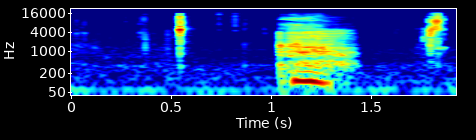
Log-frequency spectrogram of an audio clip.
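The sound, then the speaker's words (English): A vampire bite sound effect in a spicy ASMR drama: a brief click, then a dense, wet, crunching bite lasting about half a second, followed by a smaller chewing burst. “Will you stop biting me? Damn it! Not until I've drank every last drop of your blood.”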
